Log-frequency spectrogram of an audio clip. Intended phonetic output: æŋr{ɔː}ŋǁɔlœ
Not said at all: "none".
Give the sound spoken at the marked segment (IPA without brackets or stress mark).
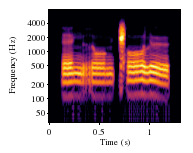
ɔː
